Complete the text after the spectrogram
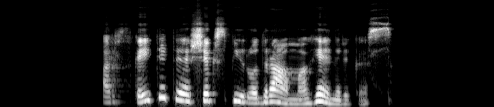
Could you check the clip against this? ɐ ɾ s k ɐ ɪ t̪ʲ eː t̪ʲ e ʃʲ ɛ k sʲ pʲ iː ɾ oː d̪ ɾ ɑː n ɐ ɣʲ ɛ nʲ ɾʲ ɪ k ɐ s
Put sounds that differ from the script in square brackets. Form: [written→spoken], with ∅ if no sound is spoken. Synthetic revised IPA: ɐ ɾ s k ɐ ɪ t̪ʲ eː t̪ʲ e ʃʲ ɛ k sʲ pʲ iː ɾ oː d̪ ɾ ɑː [n→m] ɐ ɣʲ ɛ nʲ ɾʲ ɪ k ɐ s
